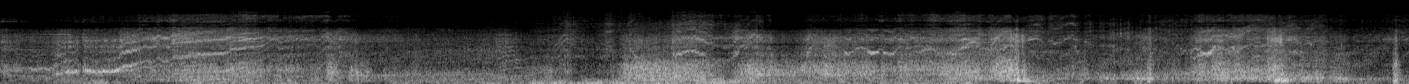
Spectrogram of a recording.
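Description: Team Corally Kronos XTR 6S brushless RC truck being driven hard over dirt and grass: the motor's whine rises and falls with the throttle over tyre and dirt noise.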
